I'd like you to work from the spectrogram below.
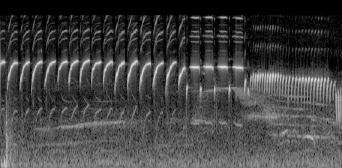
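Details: Lively canary singing to stimulate another canary: a string of arched whistled notes repeated about four per second, a brief pause of thin high tones, then a rapid rattling trill.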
